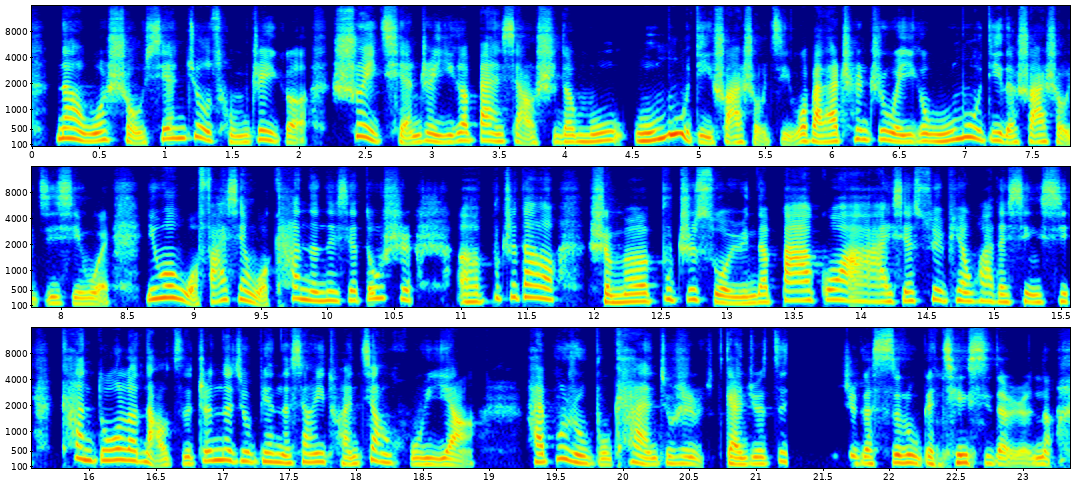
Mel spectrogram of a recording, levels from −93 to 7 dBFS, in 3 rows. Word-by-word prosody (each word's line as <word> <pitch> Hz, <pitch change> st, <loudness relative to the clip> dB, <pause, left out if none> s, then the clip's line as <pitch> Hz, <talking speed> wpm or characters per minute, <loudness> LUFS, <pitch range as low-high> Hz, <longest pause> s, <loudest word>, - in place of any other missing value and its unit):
那 260 Hz, -3 st, +4 dB
我 195 Hz, +3 st, +2 dB
首 135 Hz, -10 st, -2 dB
先 260 Hz, -, 0 dB
就 265 Hz, -5 st, +1 dB
从 165 Hz, -4 st, -5 dB
这 225 Hz, -1 st, 0 dB
个 -, -, -4 dB, 0.2 s
睡 290 Hz, -, +1 dB
前 165 Hz, -3 st, -2 dB
这 195 Hz, -, 0 dB
1 170 Hz, -1 st, +1 dB
个 205 Hz, +1 st, +2 dB
半 205 Hz, -2 st, 0 dB
小 180 Hz, -5 st, -2 dB
时 160 Hz, +2 st, -4 dB
的 170 Hz, -1 st, 0 dB
无 185 Hz, +5 st, 0 dB
无 195 Hz, +1 st, +5 dB
目 360 Hz, +8 st, +7 dB
的 155 Hz, -4 st, -1 dB
刷 155 Hz, -, 0 dB
手 165 Hz, -, -5 dB
机， -, -, -8 dB
我 185 Hz, -, +1 dB
把 185 Hz, -2 st, +4 dB
它 180 Hz, +3 st, +2 dB
称 235 Hz, +4 st, -3 dB
之 230 Hz, +1 st, -3 dB
为 190 Hz, -5 st, +3 dB
一 175 Hz, -, 0 dB
个 190 Hz, +1 st, 0 dB
无 185 Hz, +4 st, +2 dB
目 275 Hz, -2 st, +4 dB
的 205 Hz, -2 st, -2 dB
地 155 Hz, -, -1 dB
刷 170 Hz, 0 st, 0 dB
手 180 Hz, -, -4 dB
机 160 Hz, -, -5 dB
行 150 Hz, -2 st, -3 dB
为。 145 Hz, -, -2 dB, 0.2 s
因 275 Hz, +2 st, +3 dB
为 305 Hz, -, +7 dB
我 275 Hz, -6 st, +2 dB
发 245 Hz, -, -2 dB
现 250 Hz, -3 st, -1 dB
我 -, -, -1 dB
看 285 Hz, -2 st, -2 dB
的 230 Hz, -2 st, +2 dB
那 230 Hz, +1 st, 0 dB
些 240 Hz, +2 st, -3 dB
都 290 Hz, -, -2 dB
是， 260 Hz, -3 st, -3 dB, 0.3 s
呃， 195 Hz, 0 st, 0 dB
不 290 Hz, +8 st, -7 dB
知 315 Hz, +3 st, -3 dB
道 295 Hz, -5 st, +2 dB, 0.2 s
什 195 Hz, -3 st, +2 dB
么 200 Hz, +3 st, +3 dB
不 255 Hz, +6 st, -3 dB
知 255 Hz, +2 st, -1 dB
所 185 Hz, -8 st, +1 dB
云 160 Hz, +1 st, 0 dB
的 190 Hz, +2 st, 0 dB
八 235 Hz, +5 st, +3 dB
卦 255 Hz, 0 st, +1 dB
啊， 200 Hz, -1 st, 0 dB
一 200 Hz, -, -1 dB
些 225 Hz, +3 st, -1 dB
碎 245 Hz, +3 st, -3 dB
片 220 Hz, -1 st, -1 dB
化 210 Hz, -1 st, -3 dB
的 195 Hz, -1 st, -1 dB
信 190 Hz, 0 st, -2 dB
息， 200 Hz, +2 st, -4 dB, 0.2 s
看 295 Hz, -6 st, +2 dB
多 260 Hz, +2 st, +3 dB
了， 265 Hz, -2 st, +4 dB
脑 220 Hz, -9 st, 0 dB
子 175 Hz, +3 st, -4 dB
真 250 Hz, +8 st, +1 dB
的 265 Hz, -, +3 dB
就 240 Hz, 0 st, -2 dB
变 225 Hz, 0 st, 0 dB
得 200 Hz, -, +2 dB
像 215 Hz, +3 st, 0 dB
一 220 Hz, -, 0 dB
团 170 Hz, -4 st, -4 dB
浆 220 Hz, +1 st, 0 dB
糊 160 Hz, -4 st, -5 dB
一 155 Hz, -1 st, +1 dB
样， 155 Hz, -2 st, 0 dB, 0.3 s
还 215 Hz, -, +2 dB
不 300 Hz, +8 st, -1 dB
如 205 Hz, -8 st, +3 dB
不 150 Hz, -3 st, -5 dB
看 165 Hz, 0 st, -1 dB
就 180 Hz, -, -5 dB
是 175 Hz, -3 st, -2 dB
感 160 Hz, -3 st, +3 dB
觉 170 Hz, 0 st, -1 dB
自 230 Hz, +7 st, -6 dB
己 220 Hz, -, -9 dB, 0.4 s
这 185 Hz, -, -5 dB
个 180 Hz, 0 st, 0 dB
思 200 Hz, +4 st, +2 dB
路 200 Hz, -1 st, +3 dB
更 175 Hz, -4 st, 0 dB
清 200 Hz, +7 st, +4 dB
晰 185 Hz, -1 st, -2 dB
的 170 Hz, -2 st, 0 dB
人 -, -, -4 dB
呢。 165 Hz, -, -1 dB
205 Hz, 290 characters per minute, -23 LUFS, 175-240 Hz, 0.4 s, 目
